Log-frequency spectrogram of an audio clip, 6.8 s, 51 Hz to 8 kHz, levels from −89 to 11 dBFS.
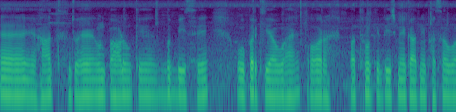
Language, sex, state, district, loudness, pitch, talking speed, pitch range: Hindi, male, Uttar Pradesh, Etah, -28 LUFS, 110 Hz, 200 wpm, 110-115 Hz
